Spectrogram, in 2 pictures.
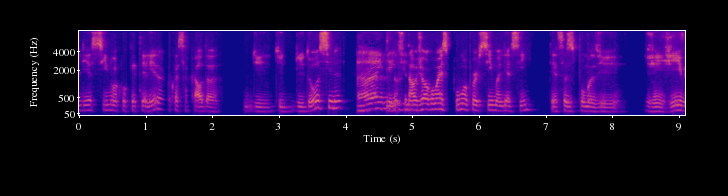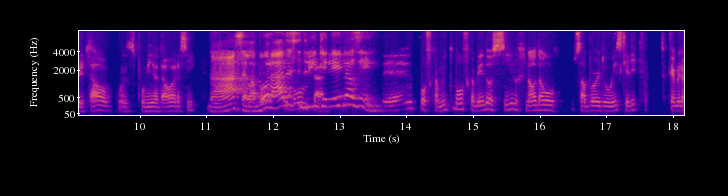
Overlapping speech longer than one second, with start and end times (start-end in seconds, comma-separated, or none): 11.6-12.8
